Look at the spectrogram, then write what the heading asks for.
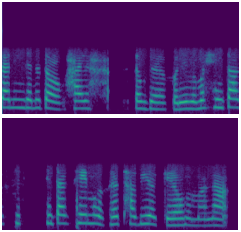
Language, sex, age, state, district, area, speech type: Manipuri, female, 18-30, Manipur, Imphal West, rural, conversation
